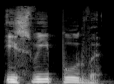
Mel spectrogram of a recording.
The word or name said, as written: ईसवी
